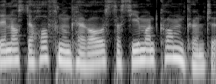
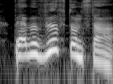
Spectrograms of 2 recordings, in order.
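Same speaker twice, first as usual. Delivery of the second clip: high-pitched, gasped-out delivery; 6 semitones higher than usual. Narrator reading Fionella after she is knocked down into straw, gasping. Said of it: "japste sie".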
